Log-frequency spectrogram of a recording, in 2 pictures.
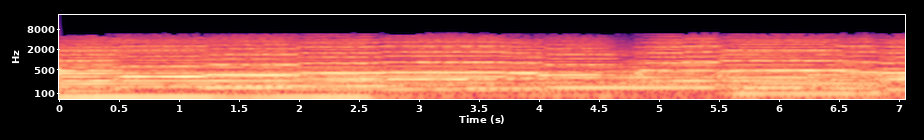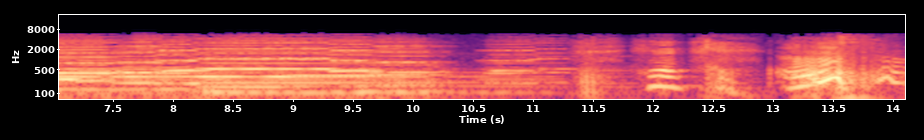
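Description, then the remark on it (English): In the ABC radio drama Mr. President with Edward Arnold, sustained orchestral music plays for about ten seconds, then stops, followed by a quick series of four or five loud, abrupt sneezes from several voices, the last one the strongest. “Do you suppose we could all sneeze in unison?”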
